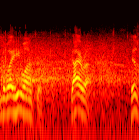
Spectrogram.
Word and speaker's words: Sciarra: Now, we've had some calls about the pronunciation of Sciarra. We asked him yesterday, and he said it's Sciarra. Sciarra, some call him. We're going along the way he wants it. Sciarra, his name.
